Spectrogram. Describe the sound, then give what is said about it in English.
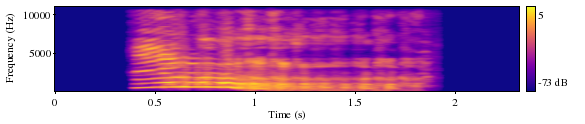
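A single horse whinnies loudly: a high, bright neigh that breaks into a shaky, fluttering whinny before cutting off after about a second and a half. “Think a race on a horse on a ball with a fish.”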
